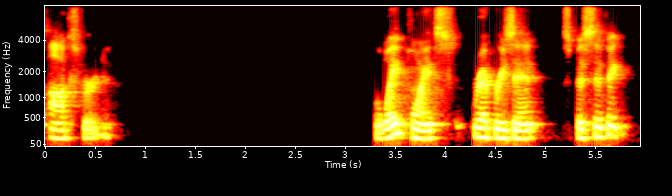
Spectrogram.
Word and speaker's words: OXFD: example on the right oxfd is pronounced Oxford way point points represent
